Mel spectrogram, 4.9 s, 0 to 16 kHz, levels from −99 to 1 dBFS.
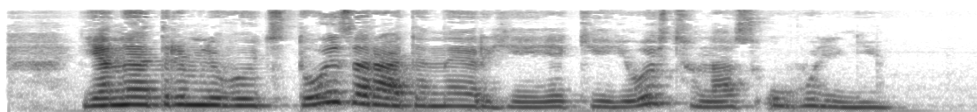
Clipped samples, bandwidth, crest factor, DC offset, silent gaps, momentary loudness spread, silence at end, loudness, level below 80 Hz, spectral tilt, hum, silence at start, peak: under 0.1%; 11.5 kHz; 18 dB; under 0.1%; none; 13 LU; 0.45 s; -23 LUFS; -62 dBFS; -5 dB/octave; none; 0.15 s; -6 dBFS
